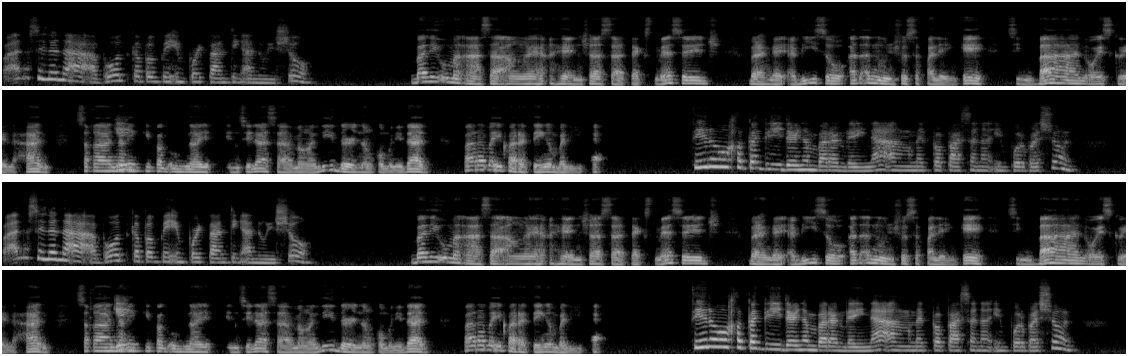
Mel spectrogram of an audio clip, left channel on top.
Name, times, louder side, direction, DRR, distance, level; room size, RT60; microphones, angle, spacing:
voice 1, 0.0-3.1 12.3-12.6 18.1-22.0, right 2 dB, 55° right, 0.8 m, -28 dB
voice 2, 4.1-7.2 7.5-9.8 10.1-11.7 12.0-15.5 15.9-17.2, equal, ahead, 0.4 m, -27 dB
3.2 x 2.2 x 2.6 m
head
